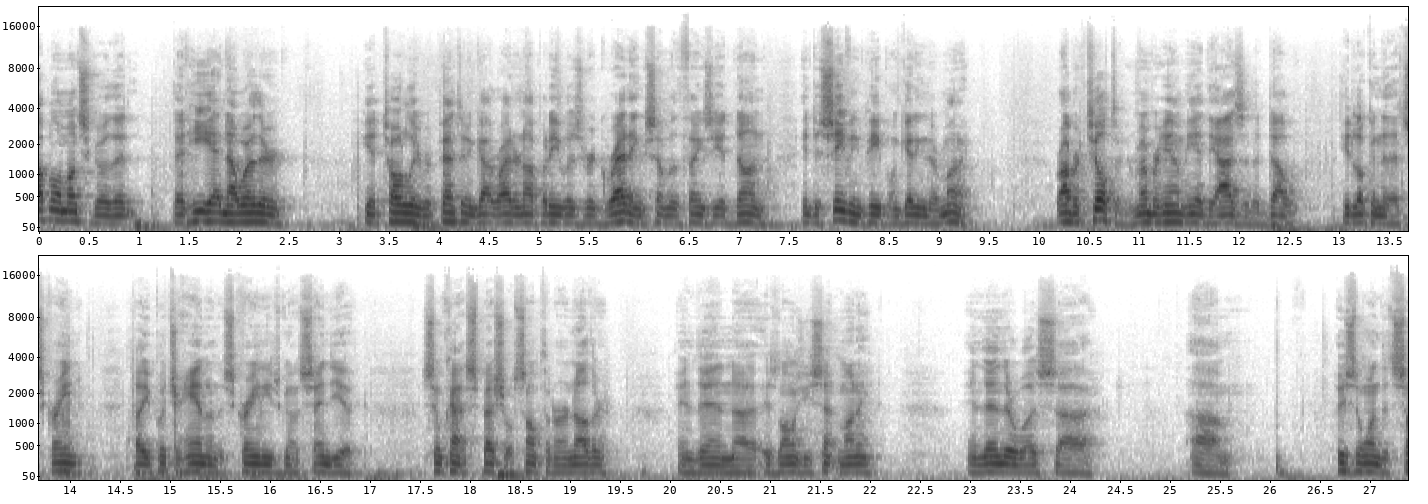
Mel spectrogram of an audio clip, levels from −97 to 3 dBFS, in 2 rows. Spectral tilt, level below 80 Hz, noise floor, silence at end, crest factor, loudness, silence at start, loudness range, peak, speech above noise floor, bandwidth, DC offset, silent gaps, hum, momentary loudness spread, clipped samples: -6 dB/octave; -46 dBFS; -55 dBFS; 0 s; 20 dB; -27 LUFS; 0 s; 6 LU; -8 dBFS; 29 dB; 14.5 kHz; under 0.1%; none; none; 13 LU; under 0.1%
